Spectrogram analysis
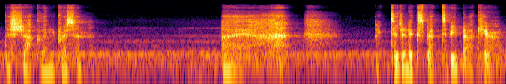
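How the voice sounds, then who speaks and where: A man's voice: lowish voice, fairly even intonation, slow pace, bright, forceful tone, exaggerated voice. A man playing a reserved, stoic young man in a video game, terse and restrained. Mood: guarded. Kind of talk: video game story dialogue acting. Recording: faint ambient noise behind.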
